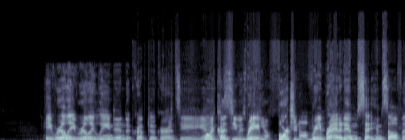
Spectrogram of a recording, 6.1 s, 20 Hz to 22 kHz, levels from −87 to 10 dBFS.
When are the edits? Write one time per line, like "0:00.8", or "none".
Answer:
none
